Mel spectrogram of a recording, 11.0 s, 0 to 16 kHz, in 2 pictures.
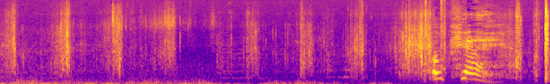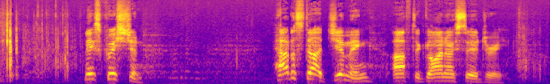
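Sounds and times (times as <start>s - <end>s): footsteps on rocky dirt trail: 0.0s - 7.1s, 10.6s - 11.0s.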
